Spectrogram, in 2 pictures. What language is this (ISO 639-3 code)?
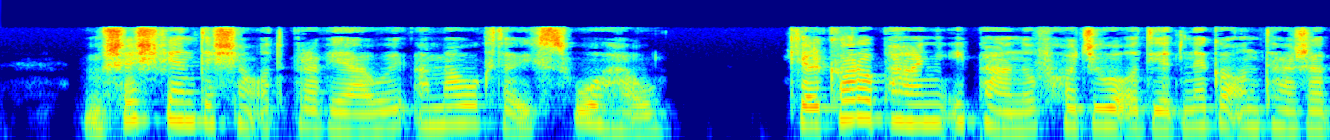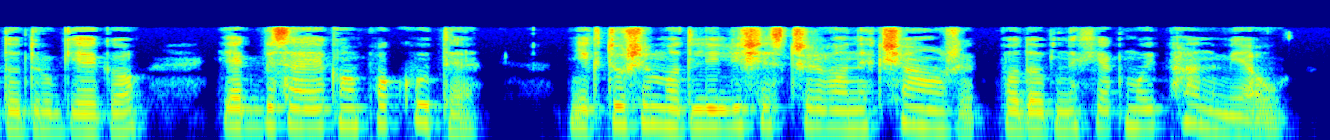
pol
